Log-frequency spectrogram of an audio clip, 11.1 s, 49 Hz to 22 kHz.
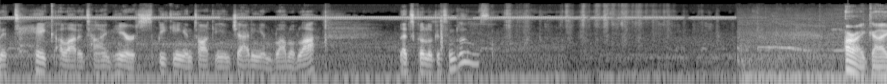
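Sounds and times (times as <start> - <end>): high-pitched insect trill: 0.0 - 9.2.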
